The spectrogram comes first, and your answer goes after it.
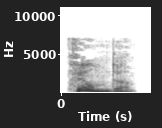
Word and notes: filmdom: British English

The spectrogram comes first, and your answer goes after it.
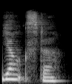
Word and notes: youngster: English; British English

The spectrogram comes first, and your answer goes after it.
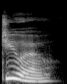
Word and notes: duo: British English

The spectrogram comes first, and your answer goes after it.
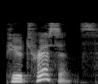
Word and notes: putrescence: British English

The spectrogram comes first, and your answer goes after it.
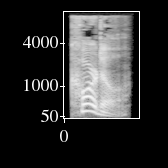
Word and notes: chordal: British English

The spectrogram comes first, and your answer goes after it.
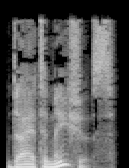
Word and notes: diatomaceous: British English

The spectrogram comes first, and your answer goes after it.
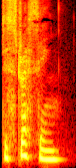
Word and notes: distressing: British English

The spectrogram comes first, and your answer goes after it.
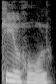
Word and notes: keelhaul: British English

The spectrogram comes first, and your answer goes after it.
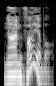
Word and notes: nonviable: British English

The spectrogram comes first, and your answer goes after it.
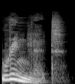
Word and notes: ringlet: British English

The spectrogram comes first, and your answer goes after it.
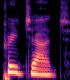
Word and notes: prejudge: American English

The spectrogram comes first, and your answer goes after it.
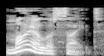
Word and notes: myelocyte: British English

